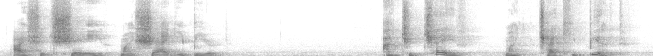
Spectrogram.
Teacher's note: The SH sound is going to change to the CH sound.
